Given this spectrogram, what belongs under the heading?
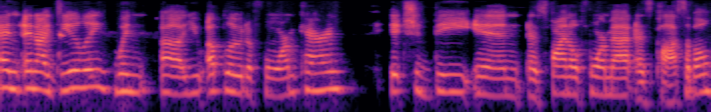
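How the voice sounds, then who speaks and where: A woman with an unremarkable speaking voice speaks at a moderate pace with ordinary pitch variation. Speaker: webinar co-host. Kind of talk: webinar Q&A.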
